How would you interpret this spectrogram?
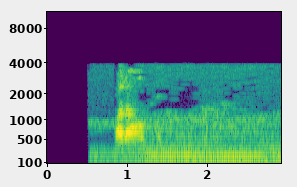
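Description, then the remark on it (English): A steady, low car engine drone starts after a brief silence and hums on evenly while the car sits idling in traffic, with a short brighter burst near the start and a faint voice-like murmur. “I'm sitting in traffic, so.”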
